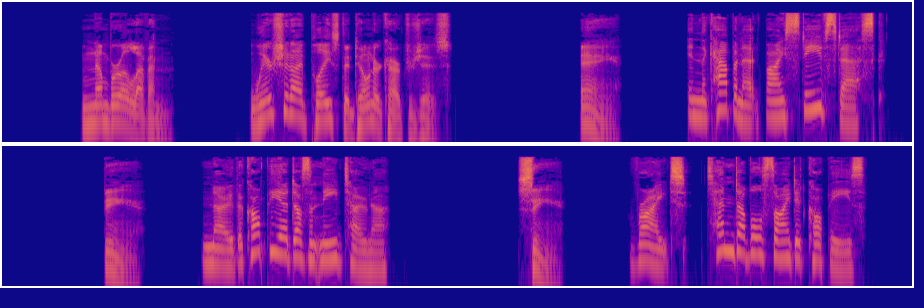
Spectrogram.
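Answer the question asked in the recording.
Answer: A: In the cabinet by Steve's desk.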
